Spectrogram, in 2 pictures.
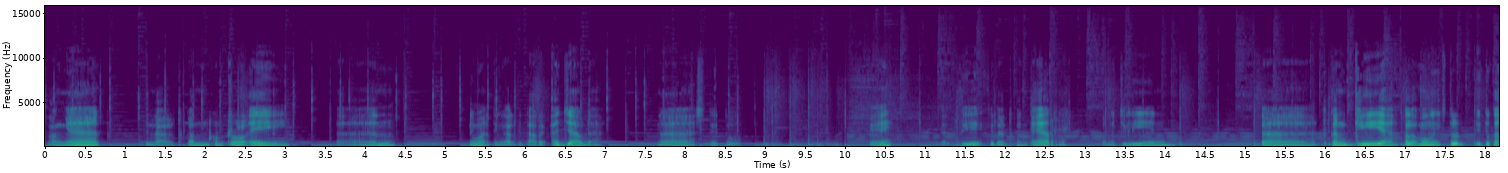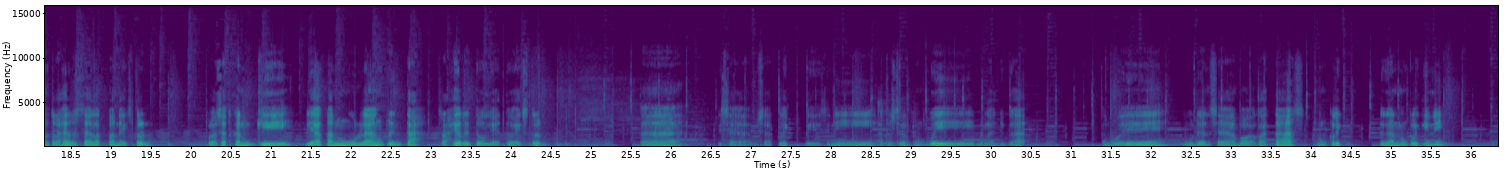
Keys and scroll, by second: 2.5 ctrl+e, 12.4 r, 20.9 g, 29.3 w.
